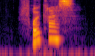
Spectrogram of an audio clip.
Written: frøgræs

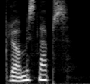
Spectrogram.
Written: blommesnaps

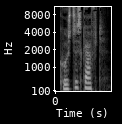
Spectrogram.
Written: kosteskaft

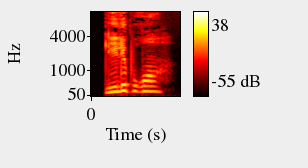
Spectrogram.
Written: lillebror

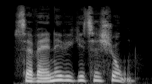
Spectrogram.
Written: savannevegetation

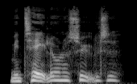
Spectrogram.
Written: mentalundersøgelse

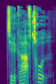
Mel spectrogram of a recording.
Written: telegraftråd

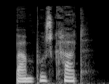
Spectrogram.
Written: bambuskrat

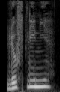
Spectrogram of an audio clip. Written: LUFTLINJE

